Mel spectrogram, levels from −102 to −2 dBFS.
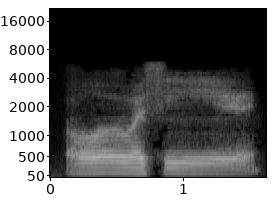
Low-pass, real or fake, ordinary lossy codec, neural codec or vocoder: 7.2 kHz; fake; MP3, 24 kbps; codec, 16 kHz, 0.5 kbps, X-Codec, WavLM features, trained on Multilingual LibriSpeech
